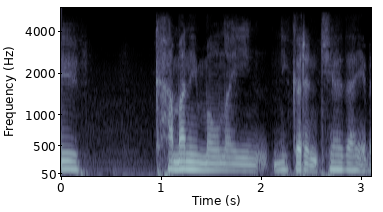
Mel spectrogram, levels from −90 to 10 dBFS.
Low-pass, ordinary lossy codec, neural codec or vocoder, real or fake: 5.4 kHz; none; codec, 16 kHz, 0.5 kbps, X-Codec, WavLM features, trained on Multilingual LibriSpeech; fake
